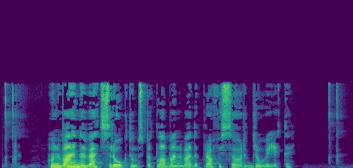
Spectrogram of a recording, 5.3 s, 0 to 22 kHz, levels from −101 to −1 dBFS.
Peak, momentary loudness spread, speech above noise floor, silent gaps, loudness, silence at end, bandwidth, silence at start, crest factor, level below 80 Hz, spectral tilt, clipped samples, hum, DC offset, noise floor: -2 dBFS; 17 LU; 39 dB; none; -21 LUFS; 0.95 s; 12 kHz; 0.75 s; 20 dB; -70 dBFS; -3.5 dB/octave; under 0.1%; none; under 0.1%; -60 dBFS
